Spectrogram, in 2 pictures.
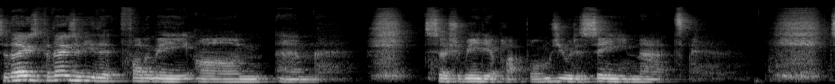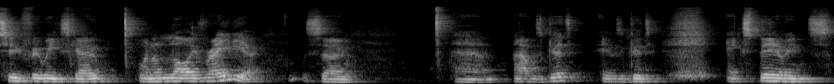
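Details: Adult who stammers, speaking in his own vlog; stuttering.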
